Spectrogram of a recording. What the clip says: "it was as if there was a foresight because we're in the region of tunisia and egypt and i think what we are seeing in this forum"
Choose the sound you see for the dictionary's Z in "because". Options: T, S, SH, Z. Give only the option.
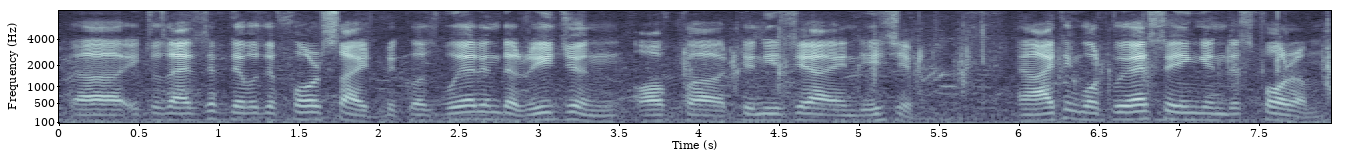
Z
